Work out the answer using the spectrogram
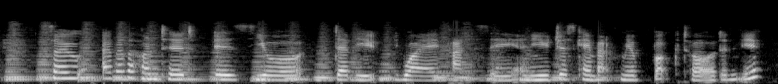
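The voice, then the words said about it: Birmingham-area English accent. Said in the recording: “I'm not far from Birmingham... I have an awful accent... really harsh and”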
